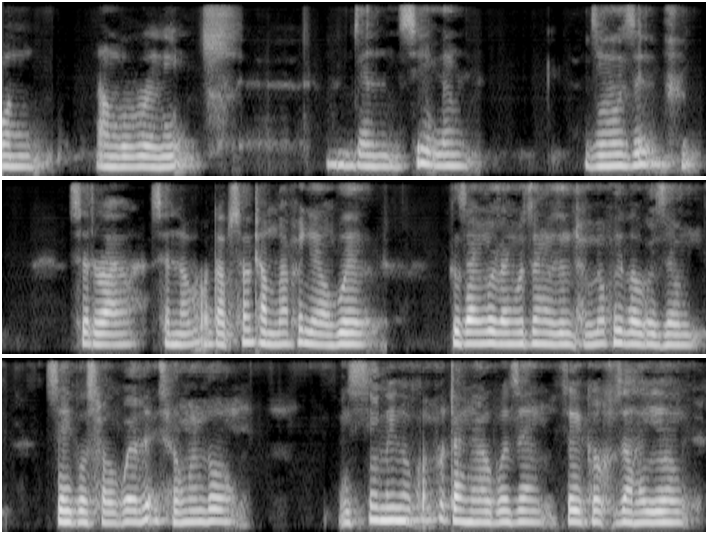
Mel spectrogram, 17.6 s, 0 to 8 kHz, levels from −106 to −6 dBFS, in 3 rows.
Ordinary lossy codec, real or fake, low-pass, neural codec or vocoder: none; fake; 7.2 kHz; codec, 16 kHz, 1 kbps, FreqCodec, larger model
